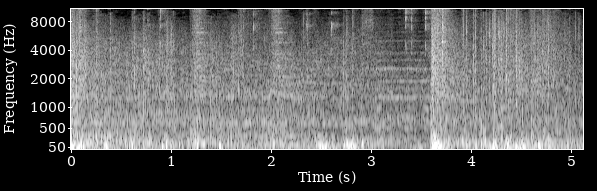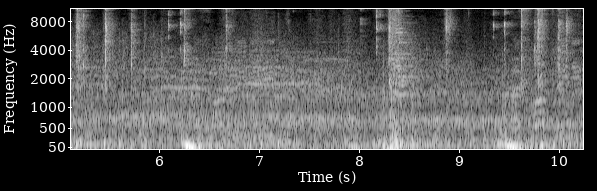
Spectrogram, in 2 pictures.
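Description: Musket volleys in Napoleon: Total War, with sharp cracks and scattered shots popping over a dense battlefield din, one loud report standing out, and voices talking over it.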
